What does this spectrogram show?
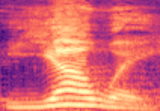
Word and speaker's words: Yahweh: Now, there are no vowels, and therefore no one can pronounce the name of God. इस करके परमेश्वर दा नाम कोई इंसान ਨਹੀਂ ਲੈ ਸਕਦਾ ਹੈਗਾ। Later vowels were put in and therefore we say Yahweh ਬਾਅਦ ਜਦੋਂ ਥੋੜੀ ਅੰਗਰੇਜ਼ੀ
